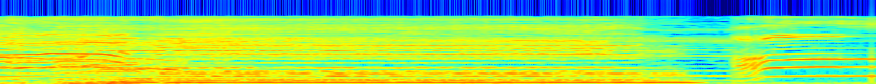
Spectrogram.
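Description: A small group of men and a woman singing a worship song together, holding long notes, with a brief break about three and a half seconds in before the next held phrase.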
